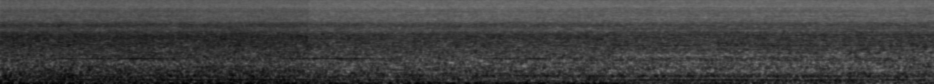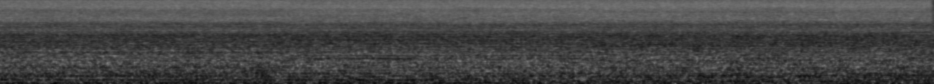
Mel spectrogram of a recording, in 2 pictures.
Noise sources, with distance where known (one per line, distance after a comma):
large-sounding engine
reverse beeper, far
